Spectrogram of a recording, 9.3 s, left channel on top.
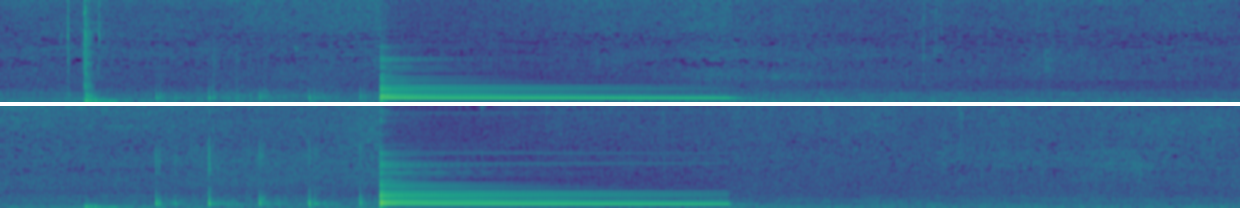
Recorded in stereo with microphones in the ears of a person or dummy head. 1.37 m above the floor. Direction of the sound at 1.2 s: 50° right (ahead or behind).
